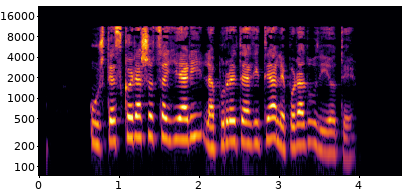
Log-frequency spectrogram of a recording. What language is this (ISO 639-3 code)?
eus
